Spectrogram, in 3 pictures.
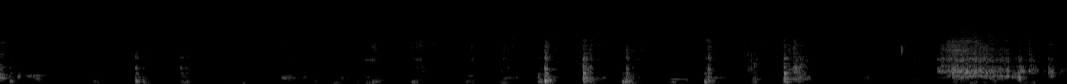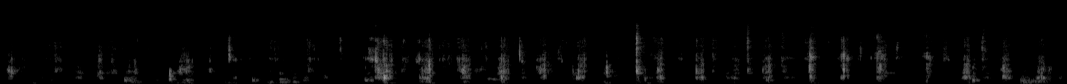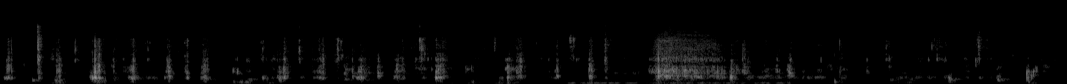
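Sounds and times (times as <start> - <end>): wet chewing and lip smacking: 10.3 - 27.8, 28.6 - 32.0.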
